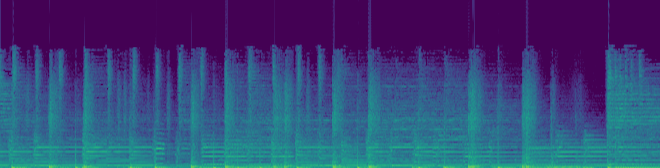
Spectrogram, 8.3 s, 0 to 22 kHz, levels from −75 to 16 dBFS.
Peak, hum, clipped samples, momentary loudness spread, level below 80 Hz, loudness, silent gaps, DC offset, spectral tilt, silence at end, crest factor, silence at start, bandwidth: 0 dBFS; none; under 0.1%; 3 LU; -24 dBFS; -14 LUFS; none; under 0.1%; -4.5 dB/octave; 0 s; 14 dB; 0 s; 16.5 kHz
